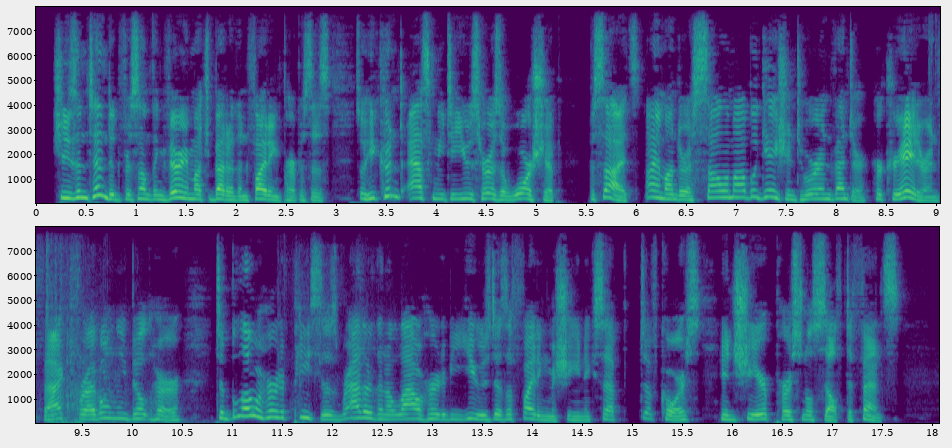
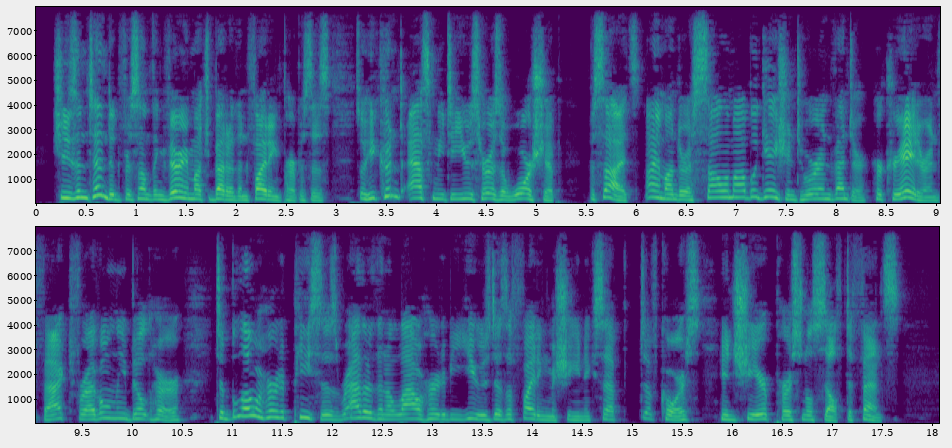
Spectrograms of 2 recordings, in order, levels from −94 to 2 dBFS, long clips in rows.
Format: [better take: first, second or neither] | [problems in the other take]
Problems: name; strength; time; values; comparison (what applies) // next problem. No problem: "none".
second | noise reduction (neural mask model DeepFilterNet 3)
